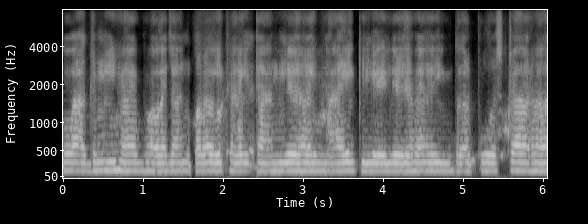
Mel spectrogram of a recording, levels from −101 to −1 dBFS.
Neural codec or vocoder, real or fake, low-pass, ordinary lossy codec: codec, 16 kHz, 1 kbps, FreqCodec, smaller model; fake; none; none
